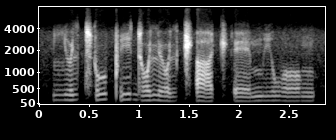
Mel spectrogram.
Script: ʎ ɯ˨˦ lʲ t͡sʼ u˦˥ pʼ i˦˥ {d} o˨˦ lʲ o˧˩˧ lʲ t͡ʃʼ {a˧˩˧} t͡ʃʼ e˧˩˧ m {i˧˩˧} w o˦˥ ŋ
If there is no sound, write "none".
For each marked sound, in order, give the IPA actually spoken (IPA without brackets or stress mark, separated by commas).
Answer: d, a˧˩˧, i˦˥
